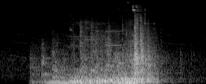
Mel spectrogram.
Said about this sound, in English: And this wall of stone moves like a door.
